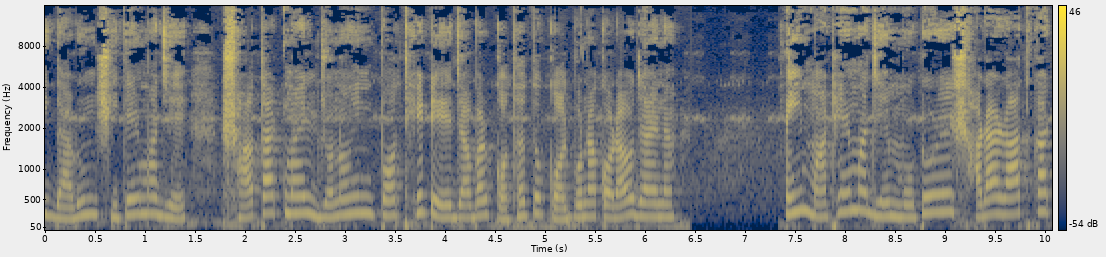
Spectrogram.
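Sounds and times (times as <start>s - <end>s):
person narrating a story: 0.0s - 6.4s, 7.4s - 10.0s
faint crickets chirping: 0.2s - 10.0s.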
